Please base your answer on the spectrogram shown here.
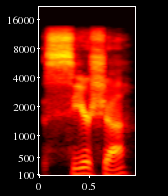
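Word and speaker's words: Saoirse: okay and then there's SARS SARS meaning Freedom yes pronounced CA such a unique name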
